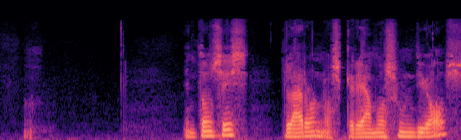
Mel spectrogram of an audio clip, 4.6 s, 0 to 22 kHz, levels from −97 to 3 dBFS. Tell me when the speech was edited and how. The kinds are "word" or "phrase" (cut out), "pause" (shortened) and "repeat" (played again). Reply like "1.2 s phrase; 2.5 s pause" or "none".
none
